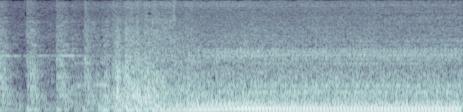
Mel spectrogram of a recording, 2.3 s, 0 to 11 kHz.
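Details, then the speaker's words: Kubota BX1850 diesel tractor, bought about 2008, after new ignition switch, battery and terminal: a few cranking turns, fires promptly into smooth steady low idle with no knocks; healthy, now also shuts off properly. "See if we can start it up. I'll be damned. She's working again. That's the new ignition. That's the new battery."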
